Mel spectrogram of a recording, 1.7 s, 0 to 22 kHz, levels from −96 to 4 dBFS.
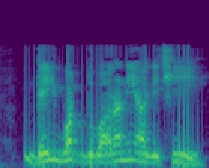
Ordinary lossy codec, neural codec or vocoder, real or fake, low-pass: Opus, 64 kbps; none; real; 7.2 kHz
